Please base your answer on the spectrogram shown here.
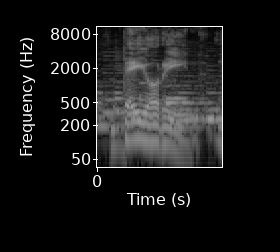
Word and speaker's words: Bellorín: a harp played by Bellorín, the Larry in Larry and Joe. Larry anglicizes his name professionally, but I'll be using the Spanish pronunciation because that's how he says it.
